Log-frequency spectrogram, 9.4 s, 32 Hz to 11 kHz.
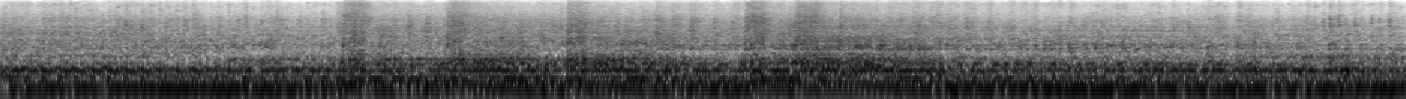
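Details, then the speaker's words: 2007 Harley-Davidson Ultra Classic with replacement 103ci V-twin from a 2014 Dyna Street Bob (25k miles), OEM ECU tuned, about 30 miles since swap: loud deep burble with a couple of clean revs, settling evenly, no knocks or rattles; runs like a top. "it's kind of loud so I'll just fire it up for a second and then I'll rev it out thing runs like a top"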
